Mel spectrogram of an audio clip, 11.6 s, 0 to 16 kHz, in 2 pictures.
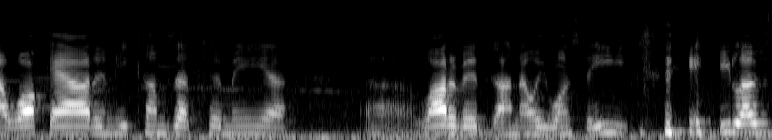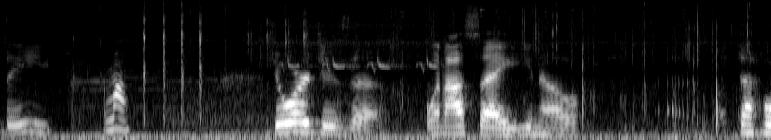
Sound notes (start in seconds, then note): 6.3 clicks teeth; 6.4 laughs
